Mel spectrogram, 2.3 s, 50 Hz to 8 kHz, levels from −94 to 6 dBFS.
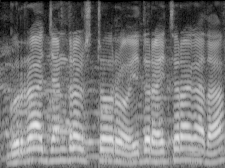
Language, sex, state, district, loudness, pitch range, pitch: Kannada, male, Karnataka, Raichur, -12 LUFS, 170-200 Hz, 190 Hz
